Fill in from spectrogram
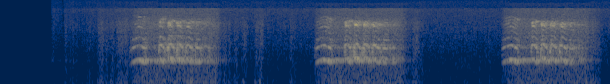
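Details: A Green Barbet that comes to a house window daily to sing and knock on it gives three loud, rich, somewhat hoarse notes, each about half a second long, repeated roughly once a second over a faint low rumble.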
